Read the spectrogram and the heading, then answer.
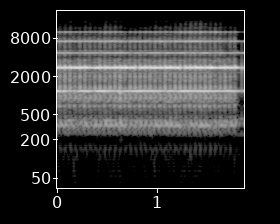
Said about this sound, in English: Then, the phone rang.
